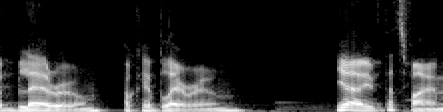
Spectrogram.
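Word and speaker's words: Blaireau: It's French Blair. Blairu. Blairu. Is that what you mean? Blue air. Is that how you say it? Blue air? Blue air. That's a cute name.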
